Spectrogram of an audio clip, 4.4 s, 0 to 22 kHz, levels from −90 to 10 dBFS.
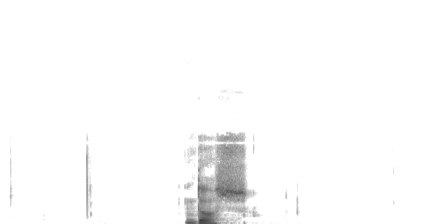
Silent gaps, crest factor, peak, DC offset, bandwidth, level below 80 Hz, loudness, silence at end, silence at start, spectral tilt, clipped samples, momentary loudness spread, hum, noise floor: none; 26 dB; -6 dBFS; under 0.1%; 9.4 kHz; -72 dBFS; -25 LUFS; 1.9 s; 1.85 s; -5 dB/octave; under 0.1%; 13 LU; none; under -90 dBFS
